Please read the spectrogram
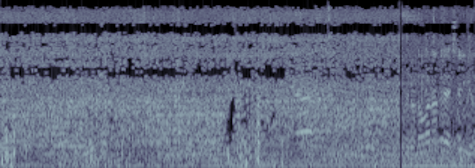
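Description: Dockside ambience: a steady low hum and rumble with indistinct voices in the background. The sound drops out for an instant about five seconds in.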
